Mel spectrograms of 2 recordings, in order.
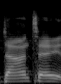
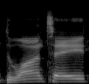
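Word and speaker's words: Duante: didn't notice my name's dante it's spelled all up uh it's d-u-a-n-t-e so i get everything from duonte to dwant i even get dwayne every once in a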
